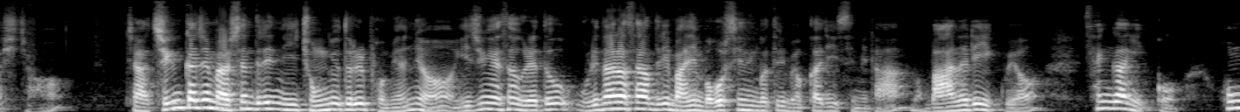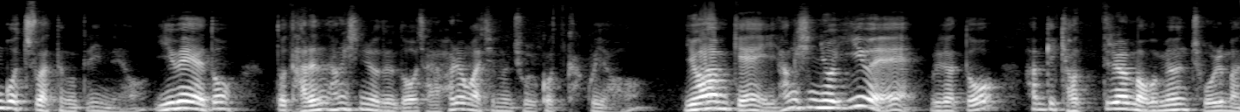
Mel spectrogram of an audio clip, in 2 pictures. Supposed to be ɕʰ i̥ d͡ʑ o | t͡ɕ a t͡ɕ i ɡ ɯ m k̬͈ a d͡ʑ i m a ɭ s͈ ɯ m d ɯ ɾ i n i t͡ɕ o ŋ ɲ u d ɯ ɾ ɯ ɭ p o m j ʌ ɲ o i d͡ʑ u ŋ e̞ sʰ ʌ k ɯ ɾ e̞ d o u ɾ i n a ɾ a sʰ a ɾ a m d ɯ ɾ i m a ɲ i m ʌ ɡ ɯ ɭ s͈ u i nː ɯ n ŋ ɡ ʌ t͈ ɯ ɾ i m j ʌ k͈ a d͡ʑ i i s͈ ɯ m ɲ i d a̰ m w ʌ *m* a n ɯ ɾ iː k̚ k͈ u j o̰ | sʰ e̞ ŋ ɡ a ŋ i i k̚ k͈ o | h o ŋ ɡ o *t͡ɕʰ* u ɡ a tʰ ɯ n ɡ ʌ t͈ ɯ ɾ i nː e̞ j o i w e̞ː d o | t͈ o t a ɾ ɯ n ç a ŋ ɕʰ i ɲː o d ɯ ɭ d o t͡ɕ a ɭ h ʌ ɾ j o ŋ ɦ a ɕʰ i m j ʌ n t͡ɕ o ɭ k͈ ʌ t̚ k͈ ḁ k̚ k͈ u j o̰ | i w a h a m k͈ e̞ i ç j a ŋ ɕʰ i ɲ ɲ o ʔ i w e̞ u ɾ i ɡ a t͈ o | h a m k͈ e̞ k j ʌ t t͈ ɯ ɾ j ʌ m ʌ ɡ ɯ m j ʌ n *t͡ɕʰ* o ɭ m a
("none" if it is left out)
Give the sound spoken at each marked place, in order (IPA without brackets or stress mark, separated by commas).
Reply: m, t͡ɕʰ, t͡ɕ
